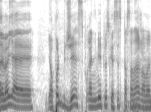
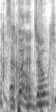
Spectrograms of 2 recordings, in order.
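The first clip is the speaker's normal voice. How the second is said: laughing; 5 semitones higher, 10 dB louder, much slower than usual. Real, not acted. Laughing during the joke.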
